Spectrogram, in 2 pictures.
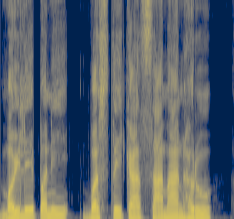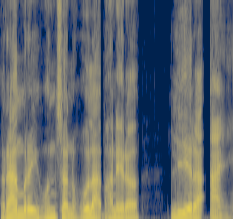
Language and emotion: Nepali, neutral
